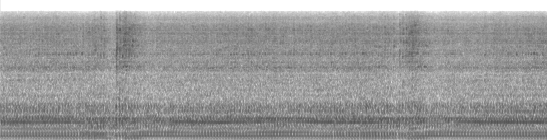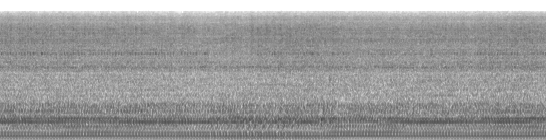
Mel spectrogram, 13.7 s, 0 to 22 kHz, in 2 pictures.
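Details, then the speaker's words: John Deere LX279 riding mower, liquid-cooled engine, just started after cranking with an empty carb bowl: rough at first, now a steady, even beat with no misses or surging; runs normally, hours unknown. "All right. Didn't like it when we first cranked it up. Wow, cranked it up, but seems like it's getting better. It might just be a characteristic of this liquid-cooled engine too."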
